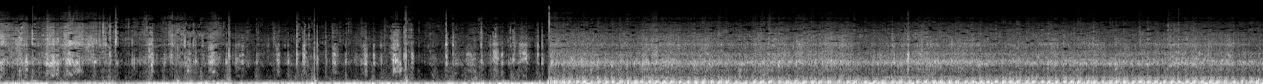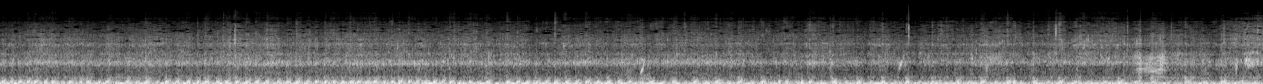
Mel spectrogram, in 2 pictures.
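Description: A small fishing boat's engine running at sea, a loud continuous motor drone with clattering mechanical texture, rising in power after a few seconds and holding steady close by.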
